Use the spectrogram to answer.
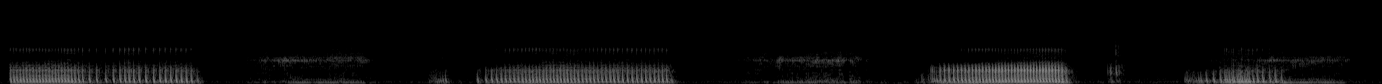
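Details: Pet dog snoring: loud, rattly snores on each breath in, about 4 per minute, separated by quieter breathing out.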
